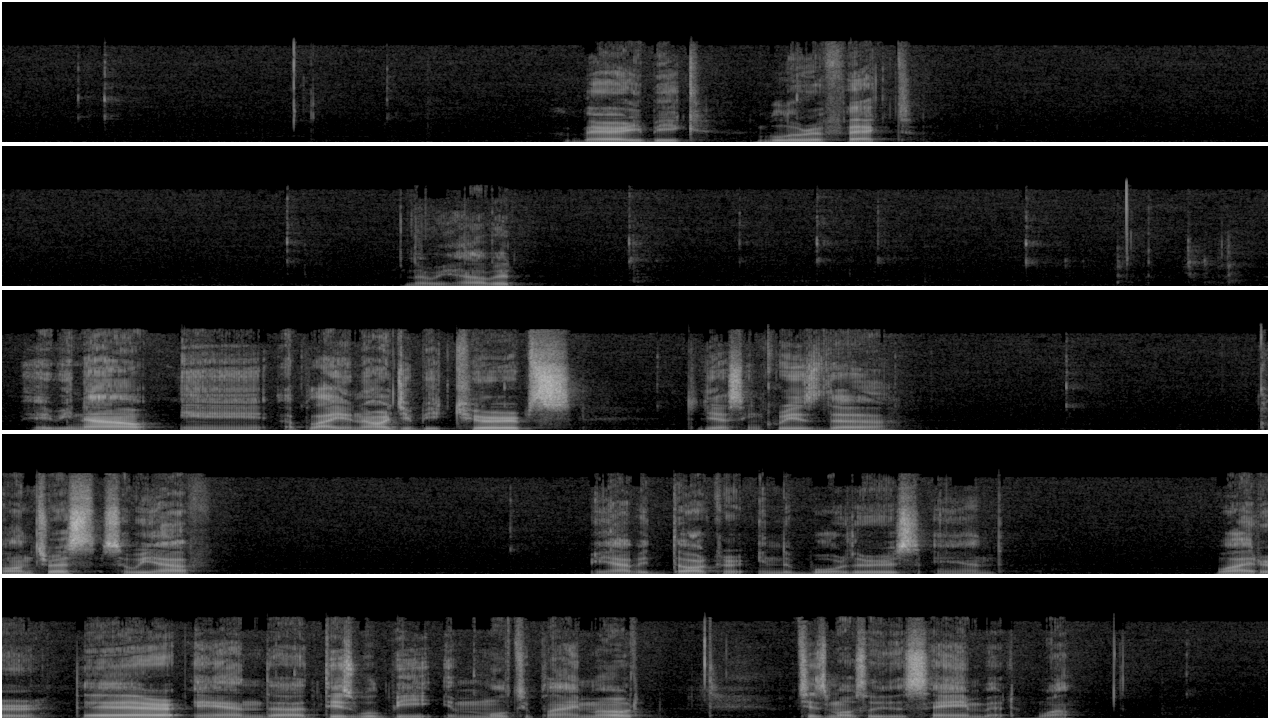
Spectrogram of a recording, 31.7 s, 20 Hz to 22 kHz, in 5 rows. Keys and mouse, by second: 0.2 middle click, 1.1 click, 3.5 click, 7.9 click, 11.3 shift+a, 13.3 click, 18.3 click, 20.7 click, 23.1 middle click, 25.2 middle click, 25.8 click, 27.6 middle click, 30.3 click.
